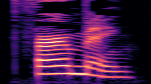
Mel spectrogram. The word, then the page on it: firming: British English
